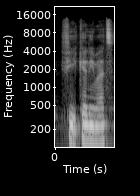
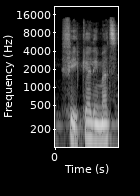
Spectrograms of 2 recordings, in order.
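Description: The two takes are said the same way.

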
